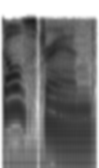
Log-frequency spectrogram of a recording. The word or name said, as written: Gullstrand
